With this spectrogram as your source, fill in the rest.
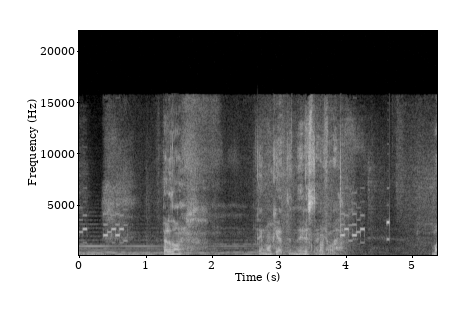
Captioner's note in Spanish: suena un celular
